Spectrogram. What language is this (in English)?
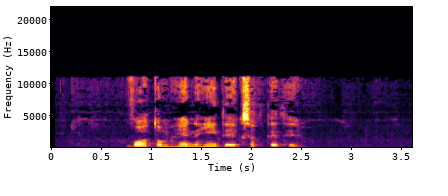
Urdu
